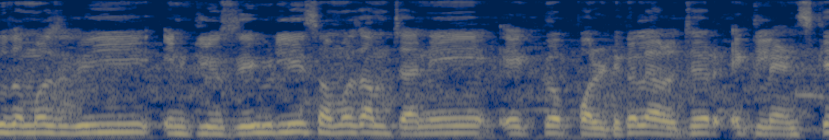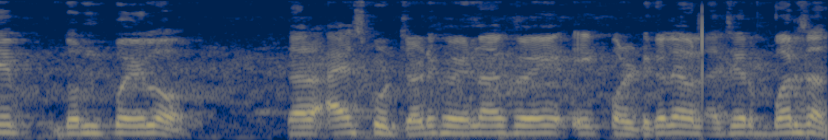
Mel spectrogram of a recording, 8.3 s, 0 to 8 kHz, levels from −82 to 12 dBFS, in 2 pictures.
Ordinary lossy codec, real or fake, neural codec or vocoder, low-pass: none; real; none; none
